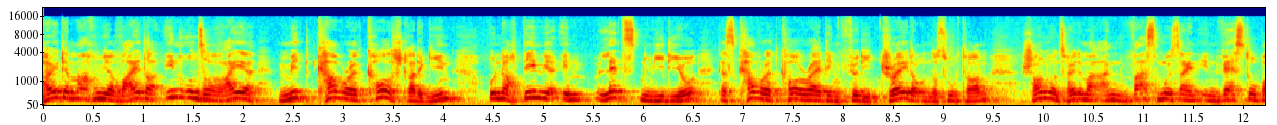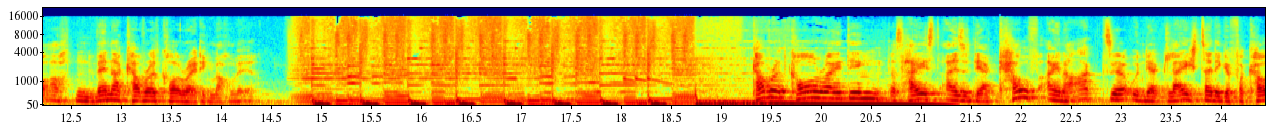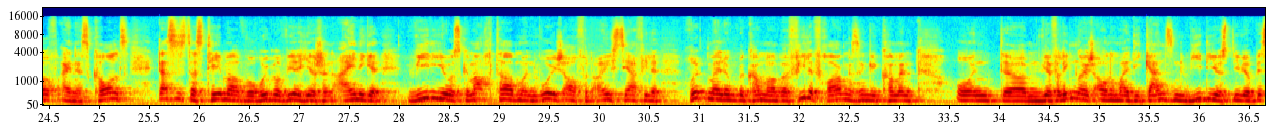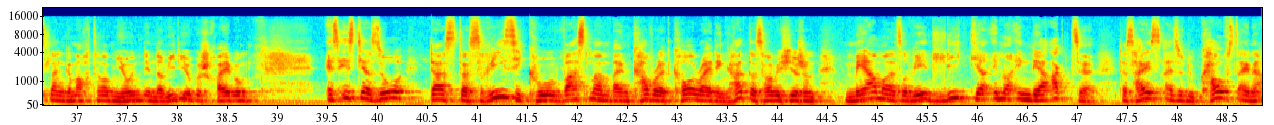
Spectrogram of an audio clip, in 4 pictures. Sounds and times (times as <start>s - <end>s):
Speech: 0.0s - 14.4s, 19.3s - 38.8s, 39.5s - 48.8s
Music: 14.6s - 21.4s.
